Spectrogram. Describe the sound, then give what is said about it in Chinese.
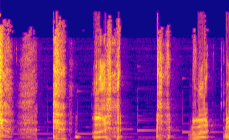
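Coughing of a children's cartoon character with a fish bone stuck in the throat: a rapid series of strained, voiced coughs and throat-clearing hacks in short bursts. “他现在难受的直咳，鱼刺还卡在喉咙里呢，咳了半天也不管用。”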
